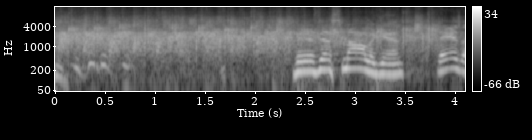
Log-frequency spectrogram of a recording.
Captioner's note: applause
